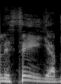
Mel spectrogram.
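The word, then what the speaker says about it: aletheia (ἀλήθεια): C'è una parola greca molto bella, adesso io la pronuncerò male, ma si dice aletheia. TH dovrebbe essere aletheia, bisognerebbe dirlo così.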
